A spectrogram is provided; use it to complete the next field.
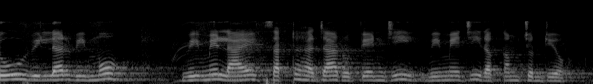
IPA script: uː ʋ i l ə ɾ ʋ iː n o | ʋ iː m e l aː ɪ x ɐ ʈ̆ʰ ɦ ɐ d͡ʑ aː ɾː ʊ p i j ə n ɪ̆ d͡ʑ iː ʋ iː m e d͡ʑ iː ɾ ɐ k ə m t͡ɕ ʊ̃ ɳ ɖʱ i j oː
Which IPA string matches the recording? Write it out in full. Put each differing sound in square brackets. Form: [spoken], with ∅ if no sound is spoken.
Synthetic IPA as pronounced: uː ʋ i l ə ɾ ʋ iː [m] o | ʋ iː m e l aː ɪ [s] ɐ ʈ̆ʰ ɦ ɐ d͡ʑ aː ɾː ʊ p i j ə n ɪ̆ d͡ʑ iː ʋ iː m e d͡ʑ iː ɾ ɐ k ə m t͡ɕ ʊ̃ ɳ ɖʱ i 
